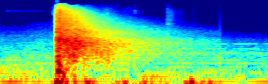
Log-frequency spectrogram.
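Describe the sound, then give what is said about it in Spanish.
A single loud gunshot cracks out sharply, its bright blast decaying over a second or two into a rumbling echo, with no voices present. “La primera, disparaste a cualquier parte también”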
